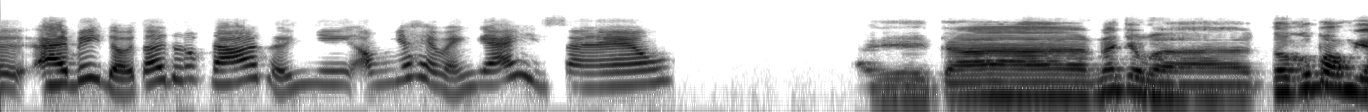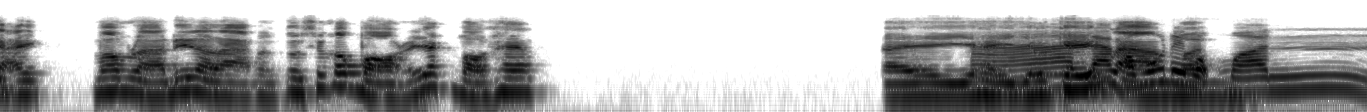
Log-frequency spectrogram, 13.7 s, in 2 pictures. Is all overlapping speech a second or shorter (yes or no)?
no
